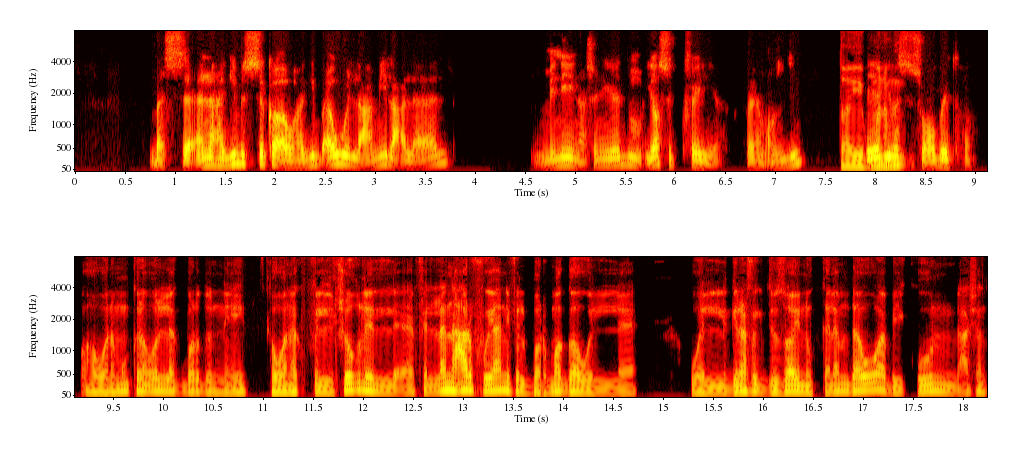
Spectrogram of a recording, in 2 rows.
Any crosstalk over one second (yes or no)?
no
